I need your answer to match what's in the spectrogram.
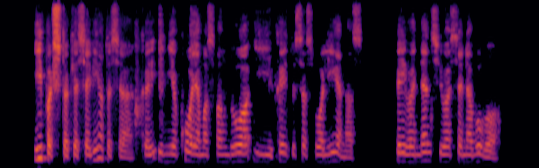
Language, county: Lithuanian, Šiauliai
